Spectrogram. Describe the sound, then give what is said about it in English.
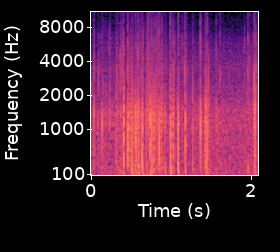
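Heavy rain in tropical-storm wind in Lafayette, Louisiana: a dense, loud, continuous crackling patter with many overlapping sharp drops and no pauses throughout. “conditions really intensifying over the last 30, 45 minutes. The rain picking up, the wind as well. We've had some gusts up to tropical storm strength.”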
